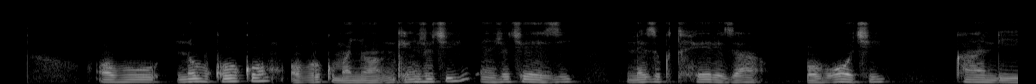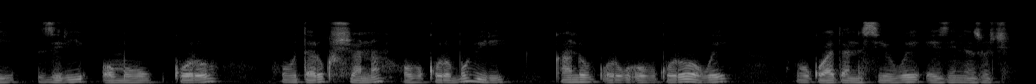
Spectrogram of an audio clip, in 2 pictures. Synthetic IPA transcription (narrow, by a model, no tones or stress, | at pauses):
oβuno̞βukʰo̞ːko̞ːβuɾikumaɲwaŋke̞ːɲʒo̞cie̞ɲʒo̞ce̞ːzi | ne̞ziku̥tu̥he̞ɾe̞za | oβwo̞ːci | kʰaːndi | ziɾiomuko̞ɾo̞ | βutaɾiku̥ʃʃanaoβukoɾo̞βuβiɾi | kaːndiooβukoɾo̞ːβwe̞ | βukwaːtanisiβwe̞ʔːziːninzuci̥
